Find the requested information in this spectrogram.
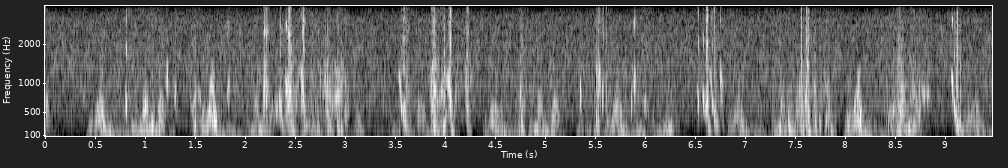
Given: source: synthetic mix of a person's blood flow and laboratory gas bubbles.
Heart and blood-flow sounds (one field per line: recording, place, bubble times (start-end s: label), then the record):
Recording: Doppler ultrasound of blood flow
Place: precordium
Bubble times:
0.00-0.08 s: bubbles
0.78-1.34 s: bubbles
1.45-1.56 s: bubbles
1.81-1.89 s: bubbles
2.09-3.04 s: bubbles
3.52-3.67 s: bubbles
3.70-4.13 s: bubbles
4.18-4.28 s: bubbles
4.70-4.83 s: bubbles
5.31-5.64 s: bubbles
5.84-5.93 s: bubbles
5.97-6.07 s: bubbles
6.21-6.31 s: bubbles
6.49-6.81 s: bubbles
7.30-7.92 s: bubbles
8.39-8.86 s: bubbles
9.04-9.25 s: bubbles
From the record:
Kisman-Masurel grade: 242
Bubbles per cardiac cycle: several, 3 to 8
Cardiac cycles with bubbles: 100%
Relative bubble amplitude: moderate (0.250 to 0.450)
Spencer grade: 3 (all of the cardiac periods contain showers or single bubble signals, but not dominating or overriding the cardiac motion signals)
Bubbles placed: only in the low amplitude regions of the cardiac cycle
